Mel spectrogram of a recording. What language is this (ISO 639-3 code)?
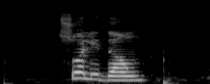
por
